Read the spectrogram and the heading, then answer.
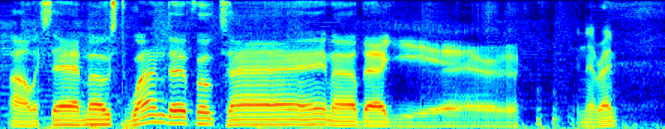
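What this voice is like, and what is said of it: Sings in an imitated character voice. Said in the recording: “Not with that kind of singing. ... That's my Ron Burgundy impression.”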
